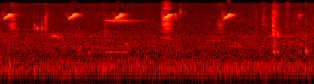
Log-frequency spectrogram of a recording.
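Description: A small bird chirping faintly: short, high, upward-rising chirps, about one a second, over near silence.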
